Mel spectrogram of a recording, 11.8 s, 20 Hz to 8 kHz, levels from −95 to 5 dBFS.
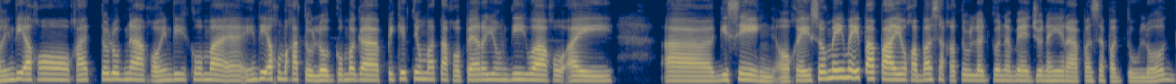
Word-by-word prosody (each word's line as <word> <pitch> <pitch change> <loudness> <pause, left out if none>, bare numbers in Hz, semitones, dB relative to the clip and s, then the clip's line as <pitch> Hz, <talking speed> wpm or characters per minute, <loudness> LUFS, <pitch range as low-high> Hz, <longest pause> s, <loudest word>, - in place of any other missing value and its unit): Hindi 195 +6 0
ako 200 -1 +1
kahit 190 +1 -3
tulog 210 -1 -1
na 195 -2 +2
ako 165 -2 -3
hindi 190 +3 -3
ko 200 +1 -5
ma 180 -3 0
hindi 200 +5 -1
ako 215 0 +1
makatulog 180 -4 0
kumbaga 190 -1 +2
pikit 220 +3 -3
yung 220 - +1
mata 210 -2 -1
ko 170 -2 -5
pero 190 +1 +1
yung 195 -1 -4
diwa 195 -3 +2
ko 175 - -3
ay, 165 -1 0 0.5
ah, 155 -1 +1
gising, 175 -4 0
okey. 165 +4 0
So, 230 - +1
may 265 +3 +4
maipa-payo 225 -6 +4
ka 185 - 0
ba 195 +2 0
sa 205 - -4
katulad 175 0 -4
ko 180 - -1
na 170 -1 -4
medyo 170 -1 -1
nahihirapan 160 -1 -2
sa 175 - -4
pagtulog? 145 +4 -5
185 Hz, 195 wpm, -23 LUFS, 165-200 Hz, 0.5 s, may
